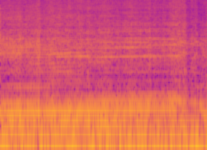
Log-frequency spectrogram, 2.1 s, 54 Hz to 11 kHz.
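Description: A Kawasaki Ninja 650 motorcycle engine pulls hard under acceleration, a loud close steady drone with rising harmonic pitch, heard from the rider's position with wind noise.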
